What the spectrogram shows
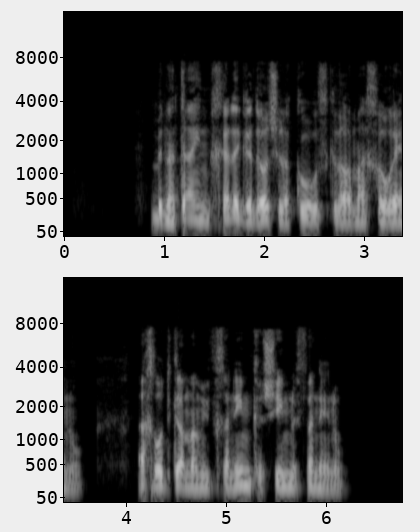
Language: Hebrew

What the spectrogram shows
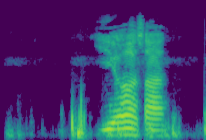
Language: Chinese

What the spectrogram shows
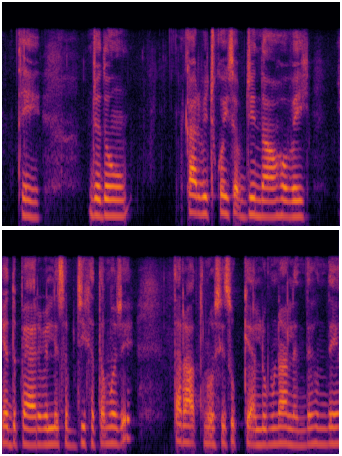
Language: Punjabi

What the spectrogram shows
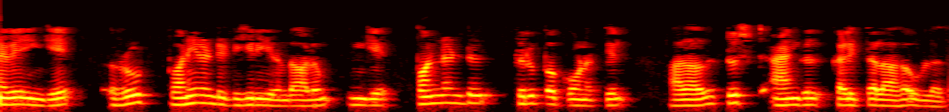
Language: Tamil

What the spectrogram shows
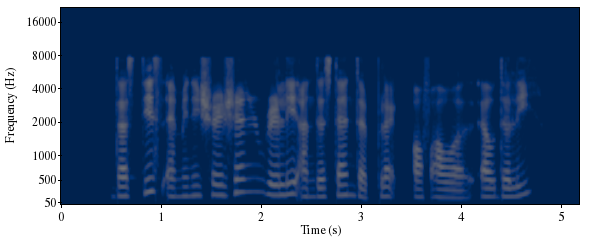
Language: English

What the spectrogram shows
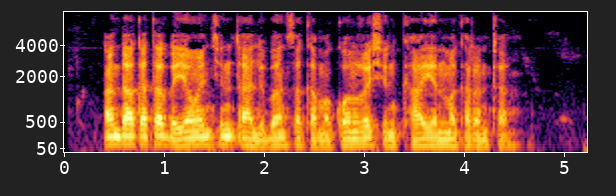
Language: Hausa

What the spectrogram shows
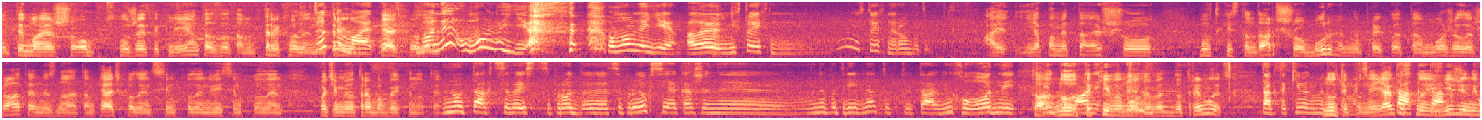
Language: Ukrainian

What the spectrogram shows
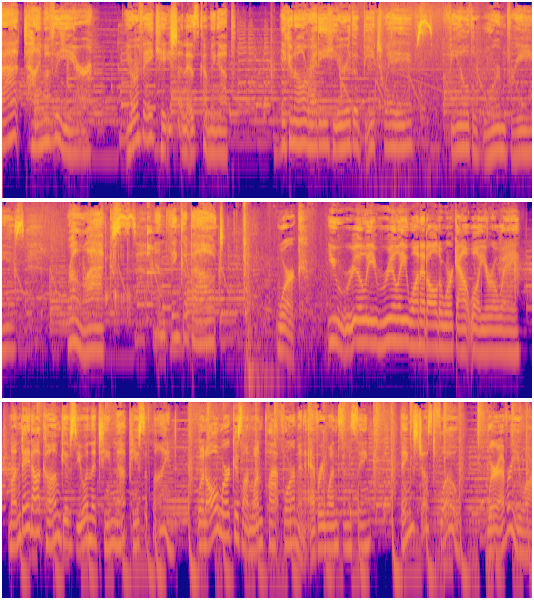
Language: Persian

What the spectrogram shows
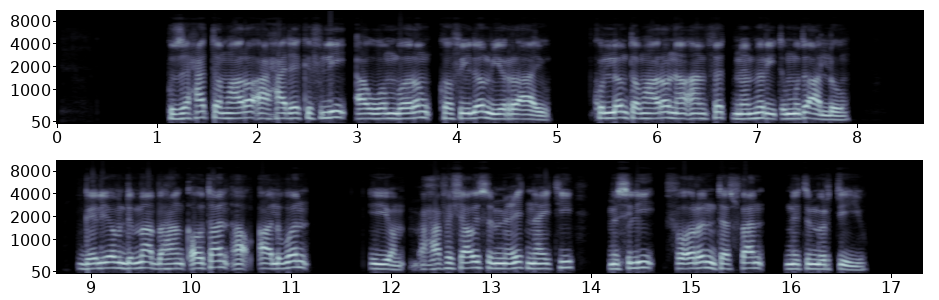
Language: Tigrinya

